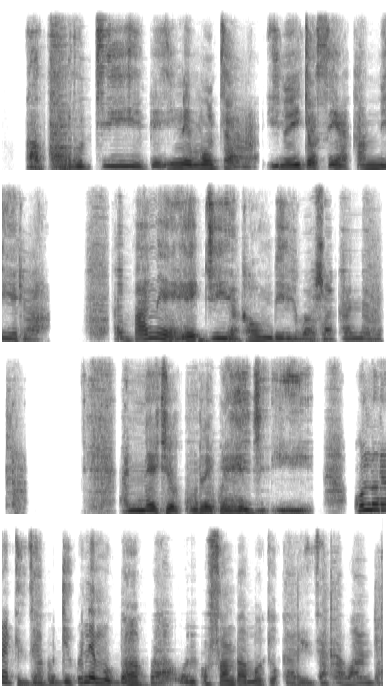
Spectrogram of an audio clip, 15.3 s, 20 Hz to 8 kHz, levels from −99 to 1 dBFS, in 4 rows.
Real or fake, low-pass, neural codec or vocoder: fake; 7.2 kHz; codec, 44.1 kHz, 1.7 kbps, Pupu-Codec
